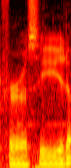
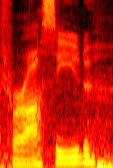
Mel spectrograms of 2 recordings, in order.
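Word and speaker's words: Ferroseed: I like ferro seed or ferocided as I'm learning it's pronounced could be a could be fake.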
